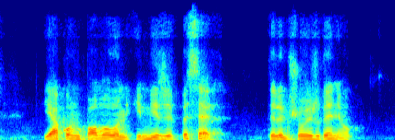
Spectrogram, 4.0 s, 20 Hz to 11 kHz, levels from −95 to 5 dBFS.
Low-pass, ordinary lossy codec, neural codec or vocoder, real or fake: 9.9 kHz; Opus, 24 kbps; codec, 24 kHz, 0.9 kbps, WavTokenizer, medium speech release version 2; fake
